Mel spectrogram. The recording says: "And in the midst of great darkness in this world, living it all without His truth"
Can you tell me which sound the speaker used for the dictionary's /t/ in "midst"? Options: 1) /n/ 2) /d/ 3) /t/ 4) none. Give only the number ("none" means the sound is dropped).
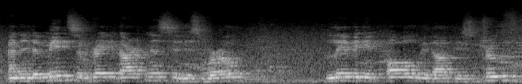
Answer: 4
